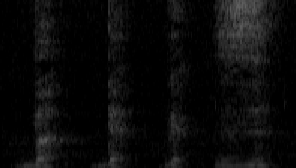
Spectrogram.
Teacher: So what about voiced sound. You could feel your Adam's apple, b, d, g, z. Is there any vibration? Yes.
